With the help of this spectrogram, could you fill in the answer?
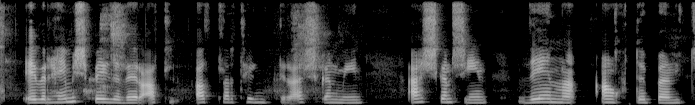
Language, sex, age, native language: Icelandic, female, 13, Icelandic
